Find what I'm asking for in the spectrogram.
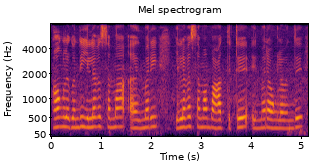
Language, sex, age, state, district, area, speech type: Tamil, female, 18-30, Tamil Nadu, Tirupattur, urban, spontaneous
